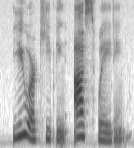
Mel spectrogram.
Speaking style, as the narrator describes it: one of the women snapped

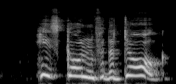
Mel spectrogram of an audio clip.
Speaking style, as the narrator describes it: cried Miss Hunter

